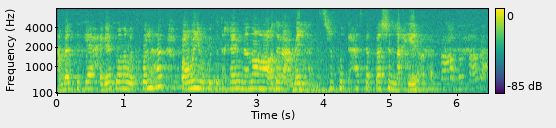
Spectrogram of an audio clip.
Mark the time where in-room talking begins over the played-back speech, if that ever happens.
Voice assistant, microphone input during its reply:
5.2 s

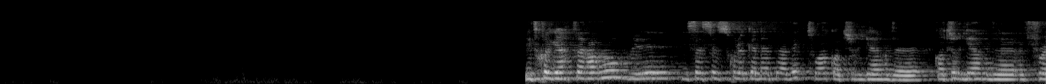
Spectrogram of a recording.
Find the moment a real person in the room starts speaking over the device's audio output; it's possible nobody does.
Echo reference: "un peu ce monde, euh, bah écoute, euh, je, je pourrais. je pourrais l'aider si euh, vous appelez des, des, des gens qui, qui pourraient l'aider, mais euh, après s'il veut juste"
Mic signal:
5.2 s

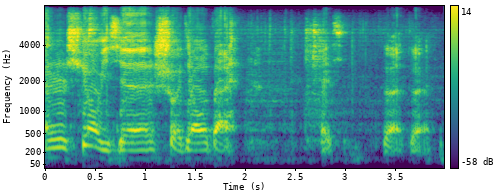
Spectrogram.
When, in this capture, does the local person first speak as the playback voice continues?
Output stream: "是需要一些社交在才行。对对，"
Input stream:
none

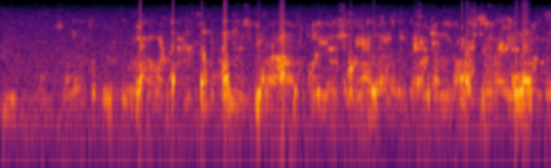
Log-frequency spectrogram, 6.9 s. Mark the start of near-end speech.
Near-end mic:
none

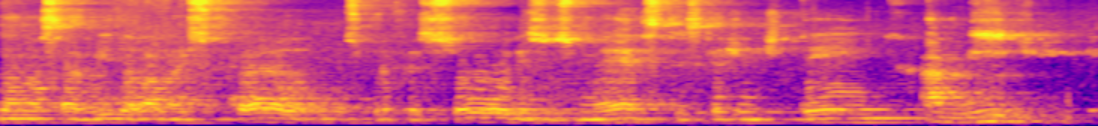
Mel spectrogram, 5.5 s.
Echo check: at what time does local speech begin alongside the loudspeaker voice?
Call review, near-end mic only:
none

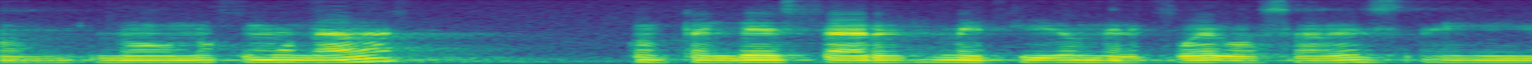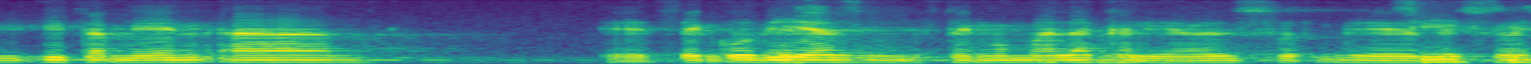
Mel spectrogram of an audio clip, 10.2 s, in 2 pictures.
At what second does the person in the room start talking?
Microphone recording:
7.6 s

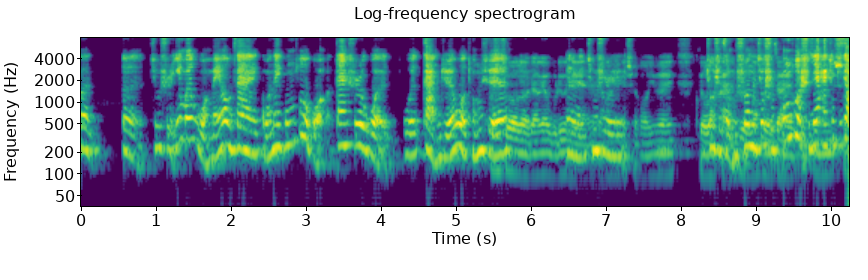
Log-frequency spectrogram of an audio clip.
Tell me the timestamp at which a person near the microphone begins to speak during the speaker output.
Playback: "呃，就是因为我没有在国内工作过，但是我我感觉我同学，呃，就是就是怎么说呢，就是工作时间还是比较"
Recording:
5.5 s

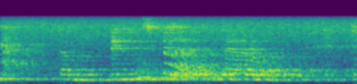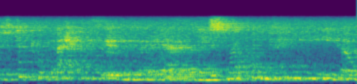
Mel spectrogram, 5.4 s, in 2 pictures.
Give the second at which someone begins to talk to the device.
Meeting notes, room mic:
none

